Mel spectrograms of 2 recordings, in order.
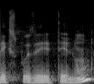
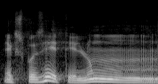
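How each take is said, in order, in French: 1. La dernière voyelle est prononcée à durée normale. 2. La dernière voyelle est très étirée. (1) "C'est une chose de dire l'exposé était long" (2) "vous utilisez la longueur de la voyelle pour indiquer que l'exposé était extrêmement long"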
